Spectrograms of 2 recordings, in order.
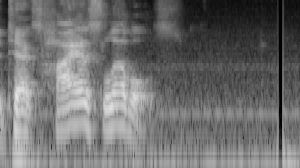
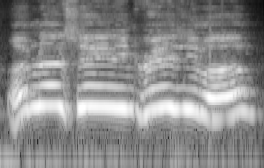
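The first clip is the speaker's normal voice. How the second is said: son's voice; 14 semitones higher, 9 dB louder than usual. Retold or imitated. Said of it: "His mom was like".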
